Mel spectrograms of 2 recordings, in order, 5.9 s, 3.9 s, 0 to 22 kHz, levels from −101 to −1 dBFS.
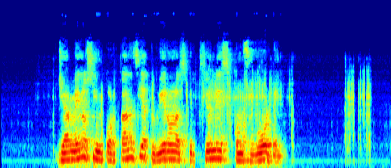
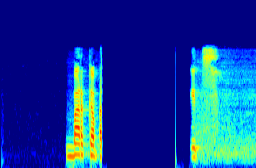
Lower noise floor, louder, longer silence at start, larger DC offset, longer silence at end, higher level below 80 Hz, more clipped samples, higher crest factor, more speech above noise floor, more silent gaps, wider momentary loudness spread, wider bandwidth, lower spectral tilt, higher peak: second, -63 dBFS vs -89 dBFS; first, -15 LUFS vs -22 LUFS; about the same, 0.9 s vs 1 s; neither; second, 0.3 s vs 0.55 s; first, -46 dBFS vs -72 dBFS; neither; second, 14 dB vs 24 dB; second, 50 dB vs 68 dB; second, none vs 1.60-2.63 s, 2.76-2.84 s; first, 21 LU vs 17 LU; first, 9.2 kHz vs 8.2 kHz; first, -8 dB/octave vs -2.5 dB/octave; about the same, -2 dBFS vs -2 dBFS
